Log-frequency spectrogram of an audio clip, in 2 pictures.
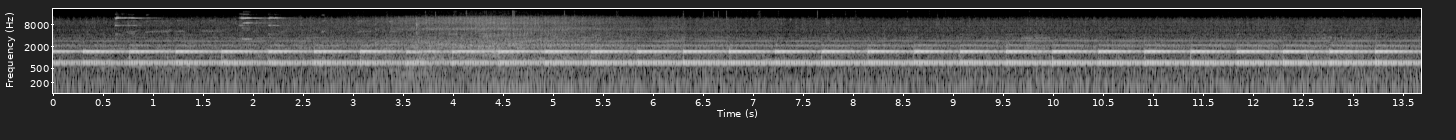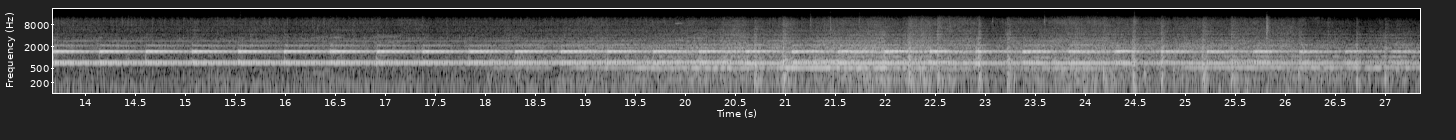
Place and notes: Warning sound, Level crossing, Train traveling through, Sony Hi-MD MZ-RH1, Rode NT4
高雄市 (Kaohsiung City), 中華民國, February 2012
